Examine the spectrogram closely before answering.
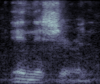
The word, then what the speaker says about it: Inisherin: Inisherin.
